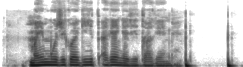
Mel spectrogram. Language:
Kalenjin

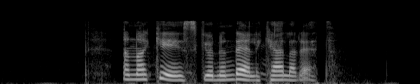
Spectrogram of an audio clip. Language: Swedish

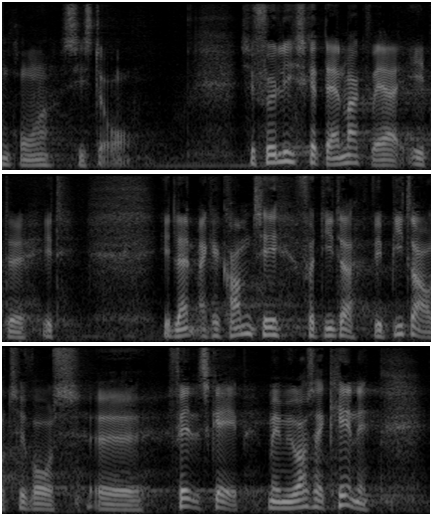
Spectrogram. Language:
Danish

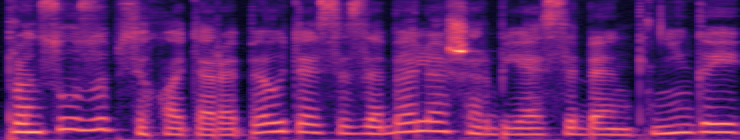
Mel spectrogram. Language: Lithuanian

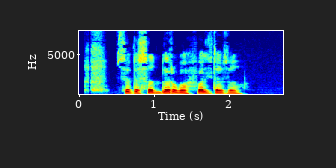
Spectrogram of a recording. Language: Pashto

